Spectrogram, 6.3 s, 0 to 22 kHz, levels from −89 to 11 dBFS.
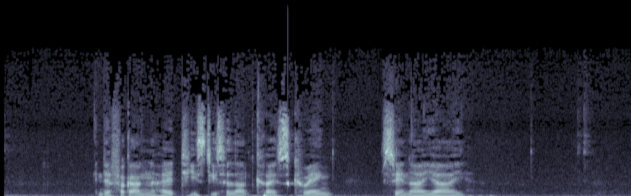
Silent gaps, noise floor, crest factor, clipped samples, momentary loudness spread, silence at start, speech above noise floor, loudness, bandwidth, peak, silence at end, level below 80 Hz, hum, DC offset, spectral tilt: none; -50 dBFS; 20 dB; under 0.1%; 10 LU; 0.05 s; 32 dB; -16 LUFS; 16.5 kHz; 0 dBFS; 0.45 s; -32 dBFS; none; under 0.1%; -1.5 dB/octave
